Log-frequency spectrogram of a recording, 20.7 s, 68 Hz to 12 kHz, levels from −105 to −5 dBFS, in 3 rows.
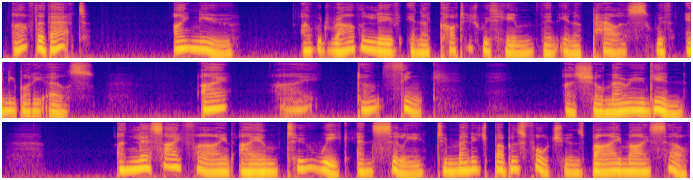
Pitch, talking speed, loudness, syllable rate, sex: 135 Hz, 115 wpm, -22 LUFS, 4.6 syllables/s, male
